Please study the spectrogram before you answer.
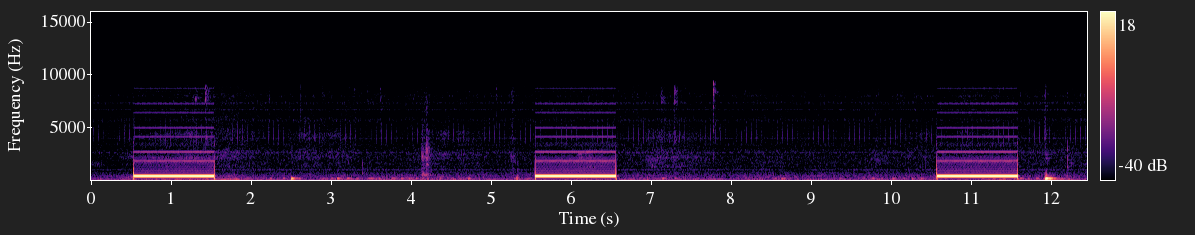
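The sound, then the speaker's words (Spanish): Telephone line tones sound on a call to the comuna 8 police station in Lugano: three steady buzzing tones of about a second each, separated by roughly four seconds of faint line hiss with soft clicks, and a dull thump near the end. “estamos llamando a la comisaría 8, no, a la comisaría de la comuna 8 en Lugano.”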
